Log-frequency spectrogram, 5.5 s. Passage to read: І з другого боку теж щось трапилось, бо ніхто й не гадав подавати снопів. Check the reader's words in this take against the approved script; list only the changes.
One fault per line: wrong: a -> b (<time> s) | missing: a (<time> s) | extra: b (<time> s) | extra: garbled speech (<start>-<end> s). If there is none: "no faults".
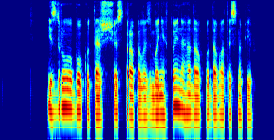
no faults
